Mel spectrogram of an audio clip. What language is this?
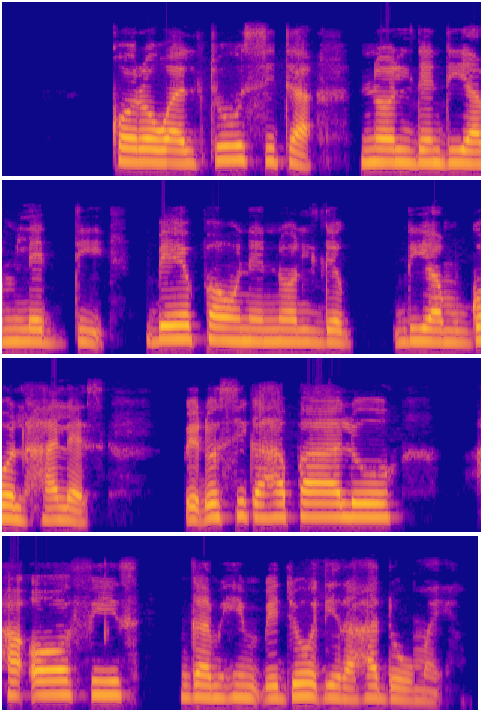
Fula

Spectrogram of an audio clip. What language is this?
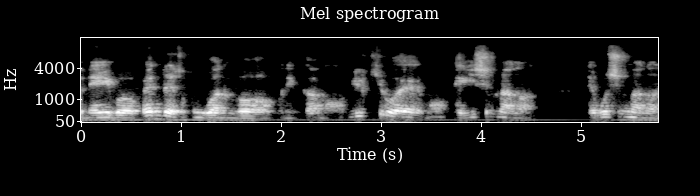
Korean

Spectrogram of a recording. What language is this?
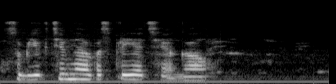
Russian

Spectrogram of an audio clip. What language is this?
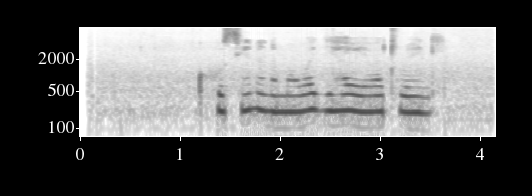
Swahili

